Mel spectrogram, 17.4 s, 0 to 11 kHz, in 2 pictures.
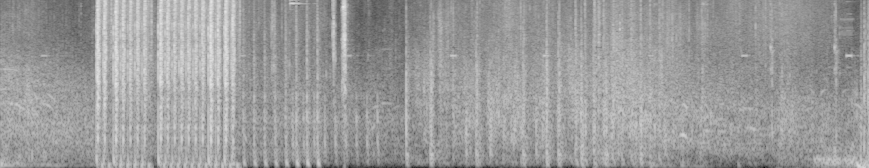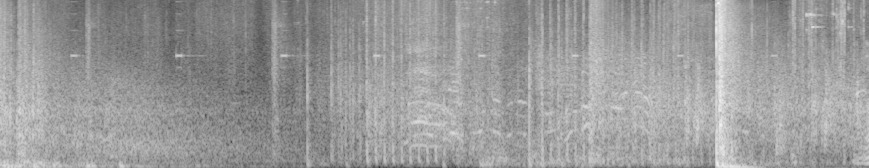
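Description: Rapid bursts of Battlefield 4 gunfire from sniper and support weapons on an Obliteration match, loud clustered volleys and single sharp cracks with a heavy blast near the end, while a player talks over the action.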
